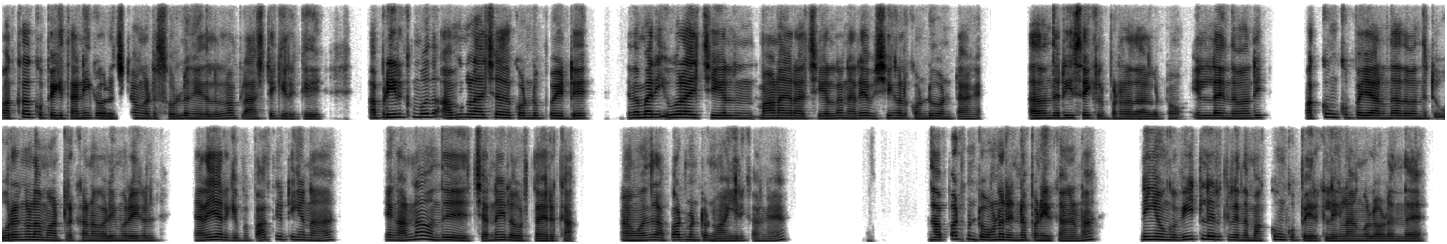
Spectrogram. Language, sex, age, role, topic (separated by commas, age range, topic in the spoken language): Tamil, male, 25-29, guest, பிளாஸ்டிக் பயன்பாட்டை குறைக்க எளிய வழிகள் என்ன?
